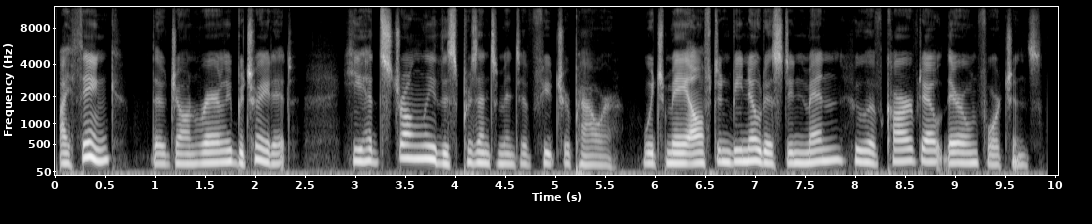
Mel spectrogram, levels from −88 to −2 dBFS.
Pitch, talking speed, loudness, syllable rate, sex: 175 Hz, 160 wpm, -18 LUFS, 5.0 syllables/s, female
